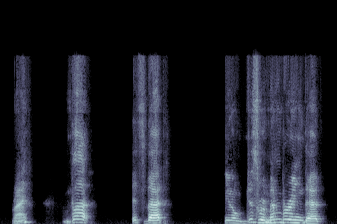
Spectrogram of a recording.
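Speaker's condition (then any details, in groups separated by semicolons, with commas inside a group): Cerebral palsy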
